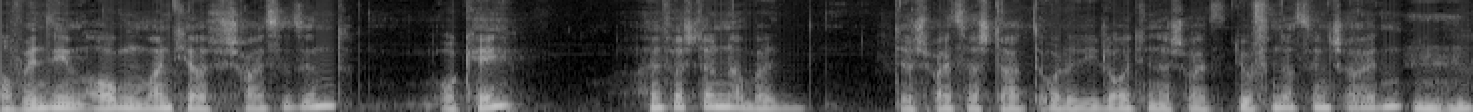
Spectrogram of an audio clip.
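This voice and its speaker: With long, frequent pauses, a man at medium pitch speaks at a fairly quick pace in a dark, mellow, somewhat breathy tone with ordinary pitch variation. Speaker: podcast co-host. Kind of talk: casual chat.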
